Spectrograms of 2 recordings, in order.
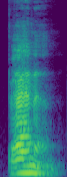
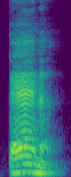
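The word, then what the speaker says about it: benyn: Okay, now the word for woman rhymes with lemon and is bennen. Okay, bennen.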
